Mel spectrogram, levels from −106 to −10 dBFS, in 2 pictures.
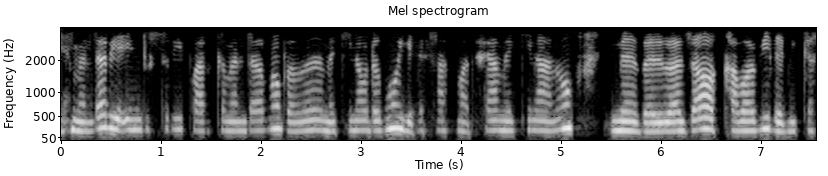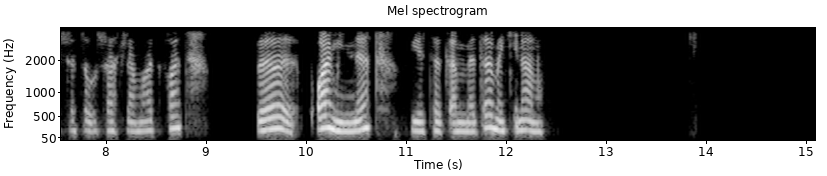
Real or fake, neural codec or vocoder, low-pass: real; none; 3.6 kHz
